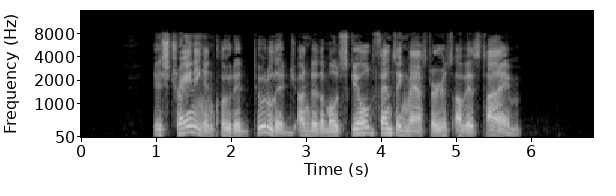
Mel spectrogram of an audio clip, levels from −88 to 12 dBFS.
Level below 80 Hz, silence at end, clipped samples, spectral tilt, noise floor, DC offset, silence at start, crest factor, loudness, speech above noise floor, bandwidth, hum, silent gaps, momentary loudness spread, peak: -54 dBFS; 1 s; under 0.1%; -5 dB/octave; -83 dBFS; under 0.1%; 0.95 s; 16 dB; -17 LUFS; 66 dB; 8.6 kHz; none; none; 4 LU; -2 dBFS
